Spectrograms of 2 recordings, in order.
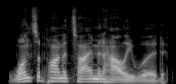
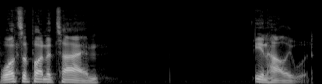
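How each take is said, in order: First: It runs on with no pause after 'time'. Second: It has a clear pause after 'time'. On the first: The speaker calls it wrong. "I don't think you put enough of a pause" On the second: The speaker calls it right. "There we go"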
